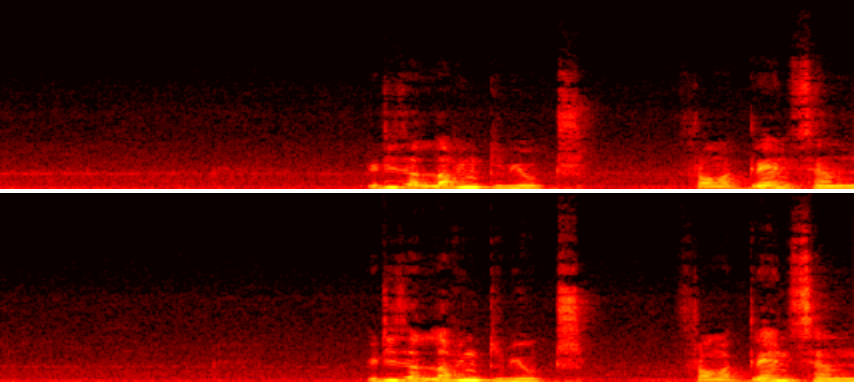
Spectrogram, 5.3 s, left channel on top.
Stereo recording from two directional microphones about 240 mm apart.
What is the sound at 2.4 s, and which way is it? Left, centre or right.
Speech, right.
